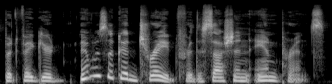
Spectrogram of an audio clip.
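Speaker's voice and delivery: plain reading voice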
